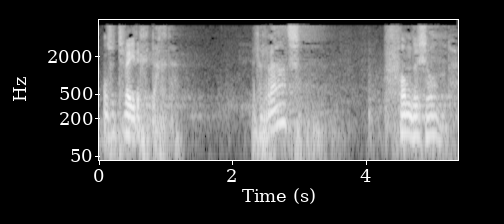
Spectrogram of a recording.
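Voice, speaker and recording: A man preaching a sermon slowly and emphatically, swinging between hushed and loud passages. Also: on the low side, lively intonation. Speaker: pastor. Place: church. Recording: dull sound with long church reverb.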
